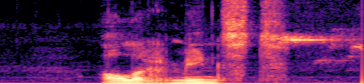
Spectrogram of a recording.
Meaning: not in the least, not at all
- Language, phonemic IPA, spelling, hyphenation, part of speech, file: Dutch, /ˌɑ.lərˈmɪnst/, allerminst, al‧ler‧minst, adverb, Nl-allerminst.ogg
